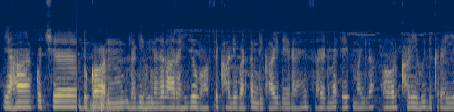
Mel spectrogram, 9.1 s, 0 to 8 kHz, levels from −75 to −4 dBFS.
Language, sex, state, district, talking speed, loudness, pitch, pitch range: Hindi, male, Chhattisgarh, Rajnandgaon, 170 wpm, -28 LUFS, 135 Hz, 130-145 Hz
